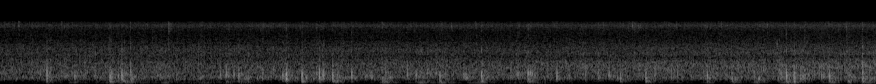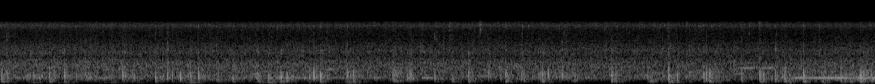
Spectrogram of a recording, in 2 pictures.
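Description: Steady rain falling on a garden of papaya leaves and wet ground: a constant hiss with many single drops tapping close by.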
